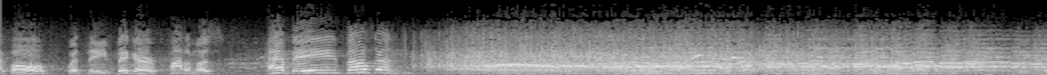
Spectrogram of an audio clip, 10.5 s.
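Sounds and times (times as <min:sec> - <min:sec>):
speech: 0:00.0 - 0:04.3
quiz show studio audience cheering and applauding: 0:04.2 - 0:10.4
whoops and shouts: 0:04.7 - 0:07.6.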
